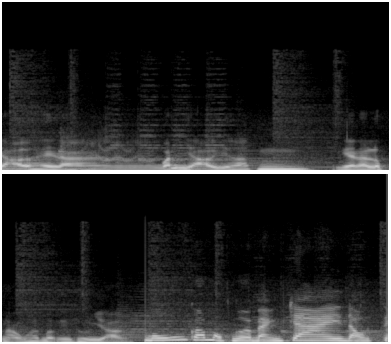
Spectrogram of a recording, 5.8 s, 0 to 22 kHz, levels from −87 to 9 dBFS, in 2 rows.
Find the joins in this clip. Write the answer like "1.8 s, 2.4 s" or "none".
4.0 s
